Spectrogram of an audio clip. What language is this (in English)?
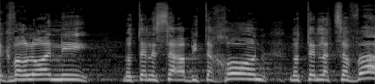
Hebrew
